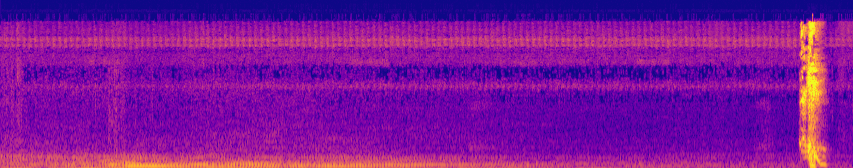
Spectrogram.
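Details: Sneeze: low rumbling background, then one sharp explosive burst near the end.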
